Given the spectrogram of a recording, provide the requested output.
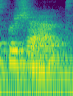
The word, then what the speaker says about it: Bridgette: No, so my first name is Bridgette, Bridgette. but it's French and it's a Oh, little hard okay. to pronounce.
